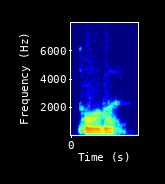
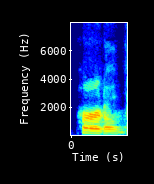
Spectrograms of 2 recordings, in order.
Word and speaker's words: Poeltl: Poeltl. Oh, is that how I say it? – Poeltl. – Poeltl. There you go. – Yeah, it's pronounced nothing like it's spelled.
